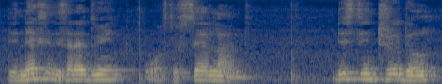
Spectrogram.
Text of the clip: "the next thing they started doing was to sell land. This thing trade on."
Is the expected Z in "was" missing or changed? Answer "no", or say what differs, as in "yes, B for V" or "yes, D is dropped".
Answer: yes, S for Z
